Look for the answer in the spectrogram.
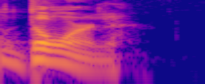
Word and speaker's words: Dorn: Michael Dorff has more on-screen appearances playing what character than any other in the Star Trek franchise universe? Michael Dorn.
